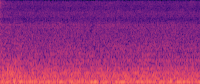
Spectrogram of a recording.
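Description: Steady low room hum with an even hiss, with no other event standing out.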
